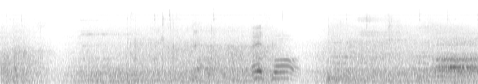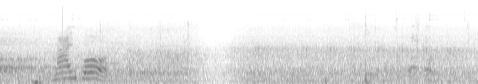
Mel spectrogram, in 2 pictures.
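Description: A table tennis ball clicks back and forth off paddles and a table.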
